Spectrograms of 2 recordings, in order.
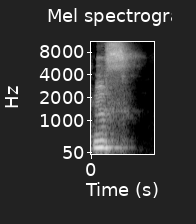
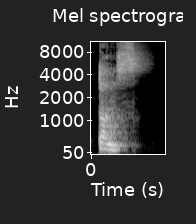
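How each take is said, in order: First: The word is reduced to bare consonants. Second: The word is cut to a single syllable. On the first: "simplemente dice ns" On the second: "Ya es una sola sílaba"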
